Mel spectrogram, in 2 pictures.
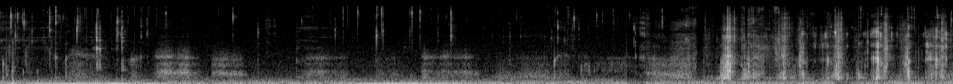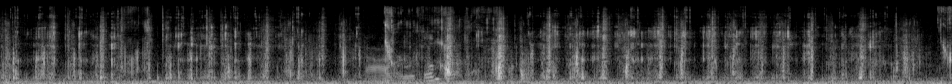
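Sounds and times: wet crunchy chewing: 0.0 - 1.7, 5.5 - 19.0
steady low hum: 0.0 - 19.0.

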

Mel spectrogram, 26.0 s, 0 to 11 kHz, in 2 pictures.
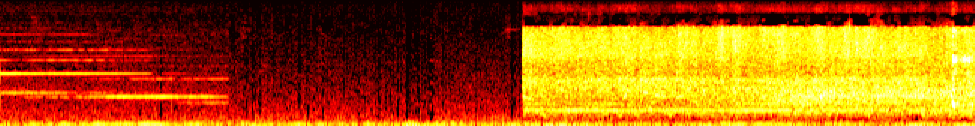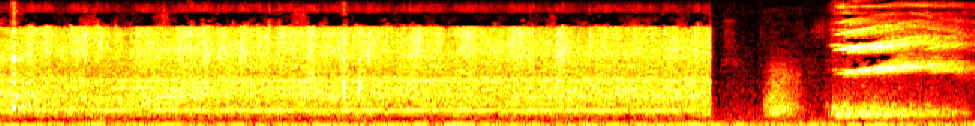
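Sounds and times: low steady hum: 0.0 - 24.0
harsh static rushing noise: 7.0 - 22.5.

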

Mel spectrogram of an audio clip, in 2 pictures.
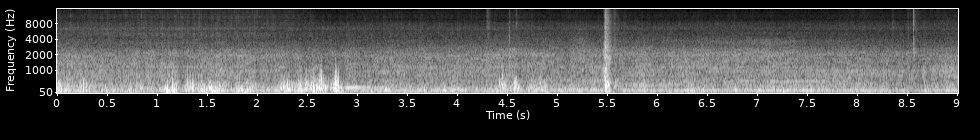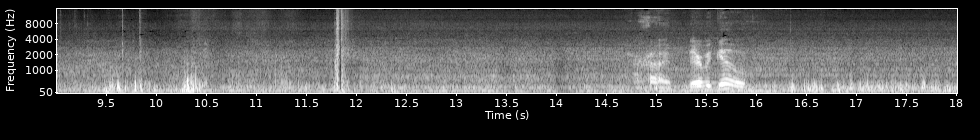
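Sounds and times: truck engine idling: 0.0 - 18.0.

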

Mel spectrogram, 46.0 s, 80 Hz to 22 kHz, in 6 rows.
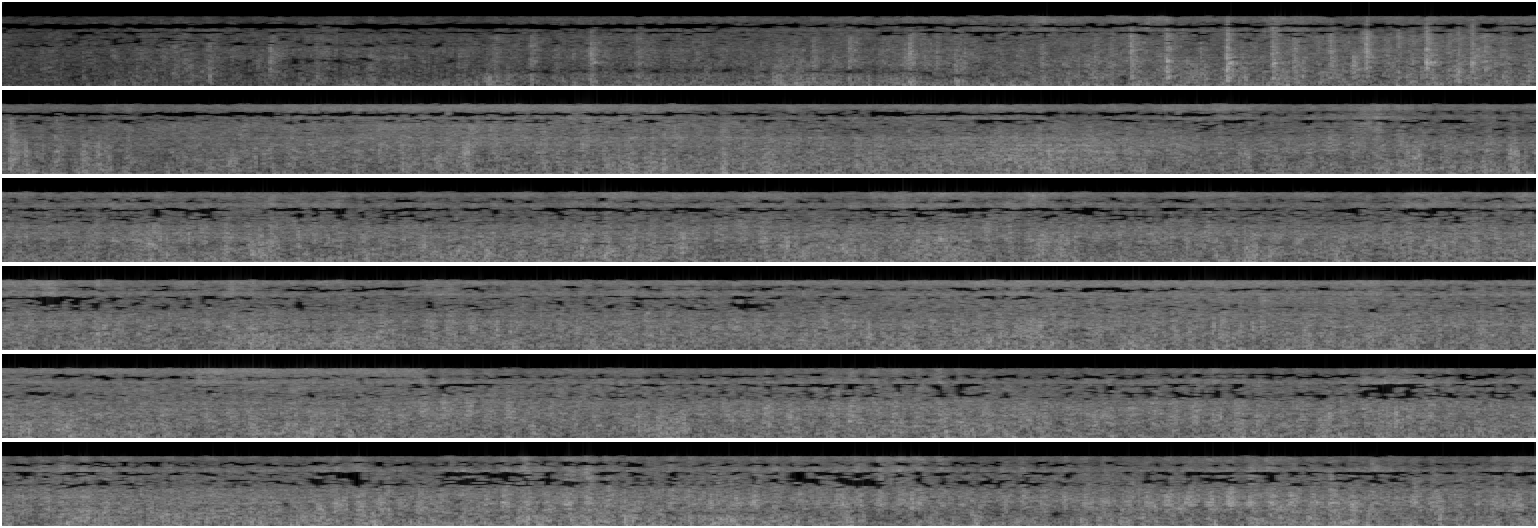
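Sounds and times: train running on rails: 0.0 - 46.0
wheels clattering over rail joints: 0.4 - 46.0.

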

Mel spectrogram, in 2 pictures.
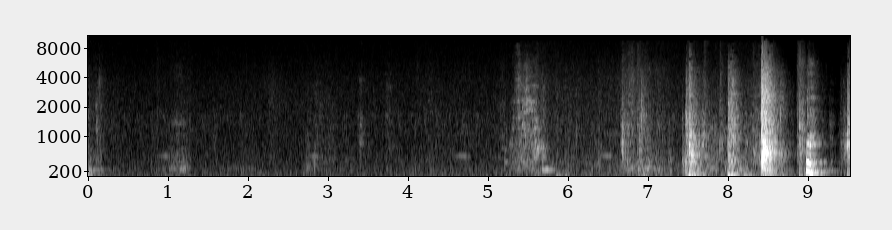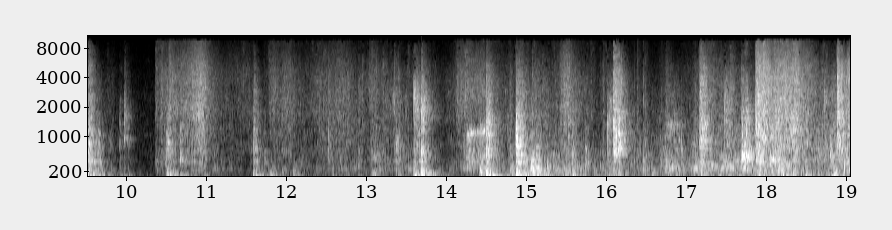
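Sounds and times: steady rustling hiss: 0.0 - 8.9, 9.5 - 19.0
door or cupboard banging: 7.4 - 10.9, 13.0 - 19.0.

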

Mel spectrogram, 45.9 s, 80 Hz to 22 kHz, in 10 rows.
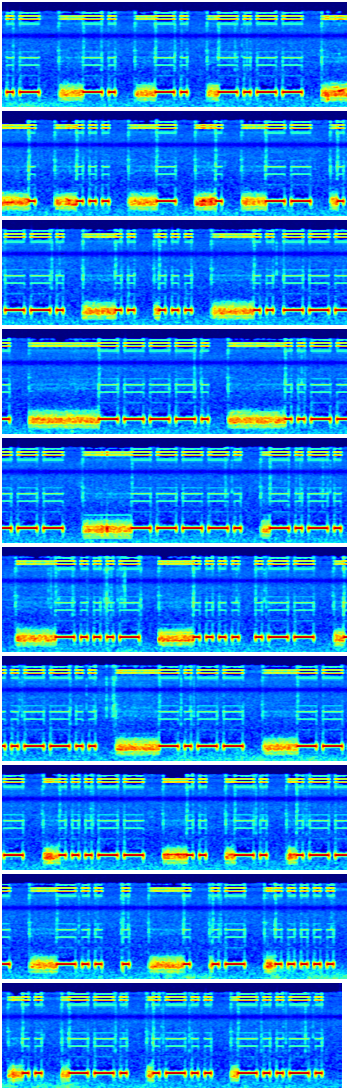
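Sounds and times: morse code tone: 0.0 - 45.8
radio band noise: 4.3 - 5.7.

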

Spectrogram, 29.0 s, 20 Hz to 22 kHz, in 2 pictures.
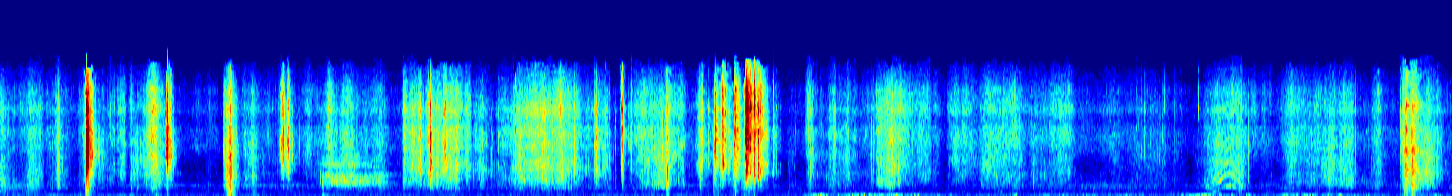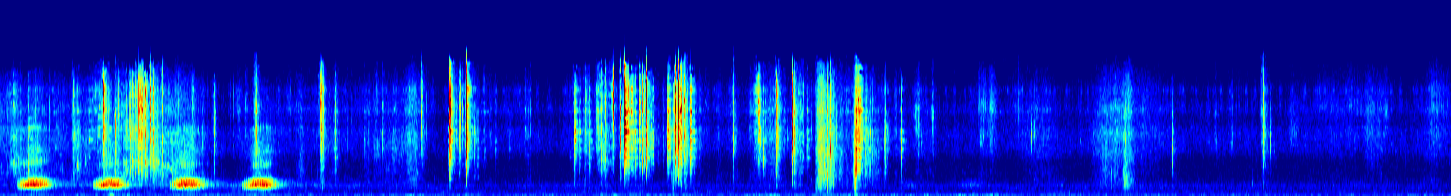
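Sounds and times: camping gear handled: 0.0 - 3.4, 4.0 - 10.8, 12.0 - 16.4, 20.2 - 23.6.

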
